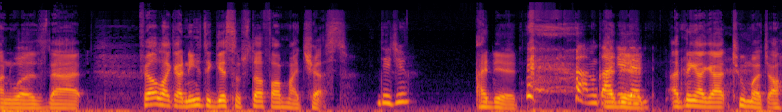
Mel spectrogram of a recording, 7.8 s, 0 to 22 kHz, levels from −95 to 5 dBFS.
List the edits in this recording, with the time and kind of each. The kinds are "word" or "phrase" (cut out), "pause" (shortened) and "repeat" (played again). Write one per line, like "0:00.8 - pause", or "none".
0:01.4 - word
